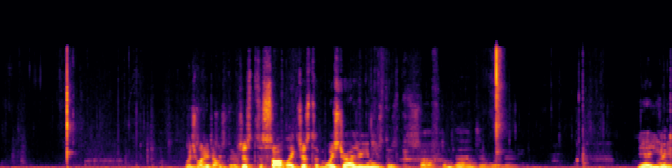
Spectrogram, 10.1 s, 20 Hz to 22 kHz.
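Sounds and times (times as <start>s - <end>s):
nail clippers snipping toenail: 7.4s - 7.8s.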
